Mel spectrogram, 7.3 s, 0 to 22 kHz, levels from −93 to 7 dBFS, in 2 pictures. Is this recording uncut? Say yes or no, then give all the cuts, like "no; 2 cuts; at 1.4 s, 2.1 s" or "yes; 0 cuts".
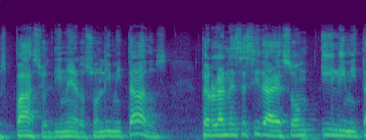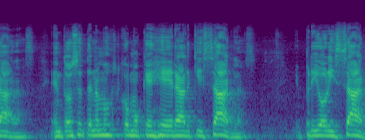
no; 1 cut; at 4.1 s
